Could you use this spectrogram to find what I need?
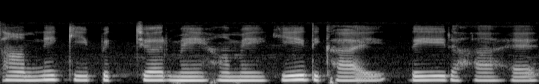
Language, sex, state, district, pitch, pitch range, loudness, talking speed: Hindi, female, Bihar, Kaimur, 190 Hz, 185-195 Hz, -16 LUFS, 110 wpm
